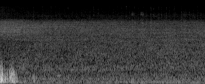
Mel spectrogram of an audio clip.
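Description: Sea surf washing onto a sandy beach: a steady, even hiss.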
